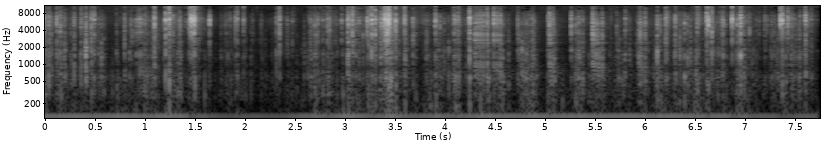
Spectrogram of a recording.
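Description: A white printed plastic Archway cookie bag is held up close while long nails scratch, tap and crinkle its surface. The result is a dense run of bright, crackling crinkles and quick taps, with a steady low hum underneath.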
